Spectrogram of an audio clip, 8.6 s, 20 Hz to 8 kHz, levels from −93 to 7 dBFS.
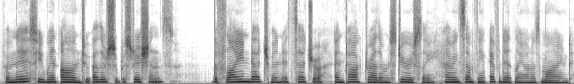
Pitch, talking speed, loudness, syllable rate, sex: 215 Hz, 155 wpm, -14 LUFS, 5.0 syllables/s, female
